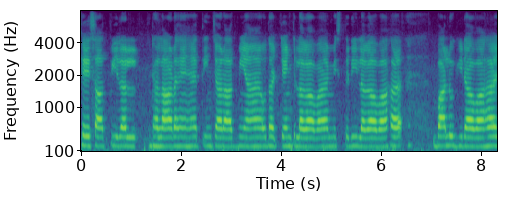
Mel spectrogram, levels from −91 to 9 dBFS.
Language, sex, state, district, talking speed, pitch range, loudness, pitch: Hindi, male, Bihar, West Champaran, 160 wpm, 185-195 Hz, -13 LUFS, 190 Hz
